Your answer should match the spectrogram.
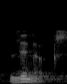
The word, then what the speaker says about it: Linux: It was known as Linux, or Linux, as some people pronounce it.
